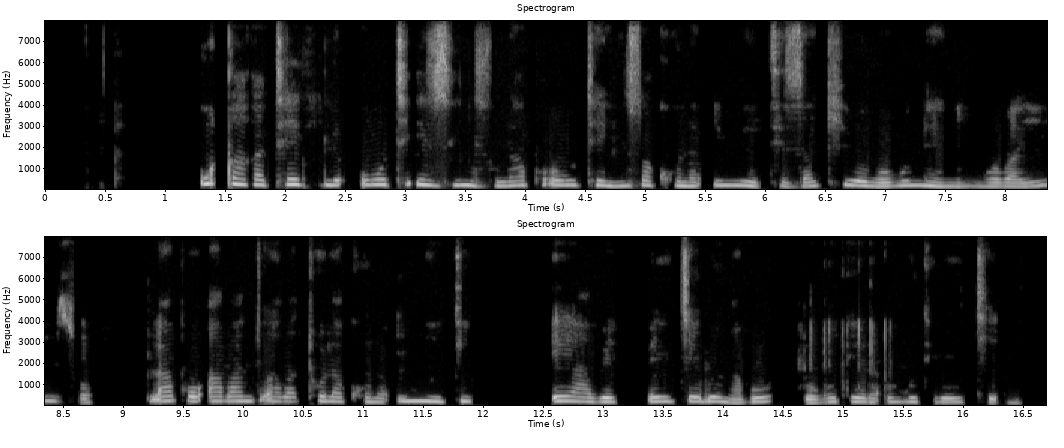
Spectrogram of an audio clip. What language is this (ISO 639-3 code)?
nde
